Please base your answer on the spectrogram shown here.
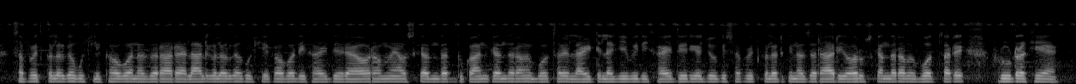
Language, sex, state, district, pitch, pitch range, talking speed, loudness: Hindi, male, Chhattisgarh, Bastar, 130 Hz, 130-135 Hz, 305 wpm, -32 LUFS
